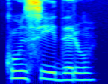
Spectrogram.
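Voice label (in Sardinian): "cunsìderu", female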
